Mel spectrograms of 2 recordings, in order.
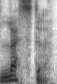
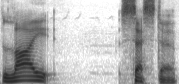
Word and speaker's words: Leicester: That's how you pronounce Leicester. Yeah, it's Lester. L E I C if you pronounce it li Cester but in English you say that's just cester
